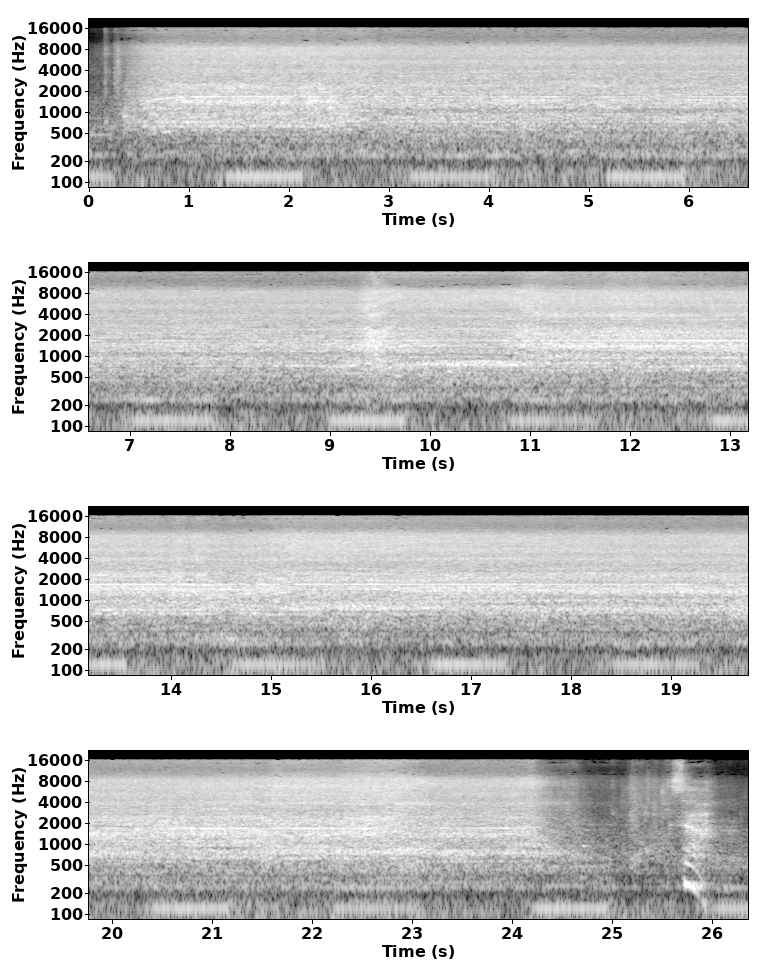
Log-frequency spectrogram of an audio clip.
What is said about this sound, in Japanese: じゃあ今からねちょっと髪の毛乾かしていきますよちょっとあのドライヤーの音がうるさいかもしれないんですけれどもパナソニックのねナノイーで髪の毛にちょっと優しく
